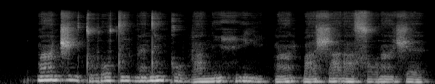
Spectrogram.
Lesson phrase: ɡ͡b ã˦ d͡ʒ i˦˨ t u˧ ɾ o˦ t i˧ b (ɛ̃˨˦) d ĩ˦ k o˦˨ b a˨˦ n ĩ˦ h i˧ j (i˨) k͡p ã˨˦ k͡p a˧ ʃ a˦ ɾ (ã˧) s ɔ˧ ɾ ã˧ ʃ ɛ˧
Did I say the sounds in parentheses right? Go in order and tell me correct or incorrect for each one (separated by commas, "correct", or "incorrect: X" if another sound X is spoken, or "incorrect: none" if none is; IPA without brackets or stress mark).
incorrect: ɛ̃˧, correct, incorrect: a˧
